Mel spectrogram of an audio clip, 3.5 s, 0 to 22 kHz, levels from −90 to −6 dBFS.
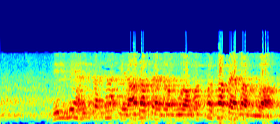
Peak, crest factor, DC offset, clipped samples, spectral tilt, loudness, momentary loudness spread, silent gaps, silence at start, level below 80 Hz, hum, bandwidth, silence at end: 0 dBFS; 12 dB; under 0.1%; 0.3%; -7 dB/octave; -11 LUFS; 16 LU; none; 0 s; -46 dBFS; none; 5.4 kHz; 0 s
